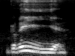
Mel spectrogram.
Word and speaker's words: brille: Brille, brille. Double L in French is not always pronounced le, L. So, in this case, we have it being pronounced more like the letter Y, y, y. Brille, brille.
